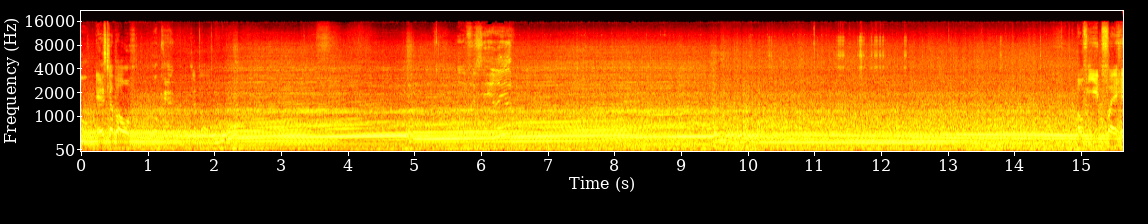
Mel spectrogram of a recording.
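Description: Audi RS6 4G sports car with exhaust flap open, a loud continuous engine drone with shifting harmonic tones as revs rise and ease, heard steadily throughout with voices talking over it.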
